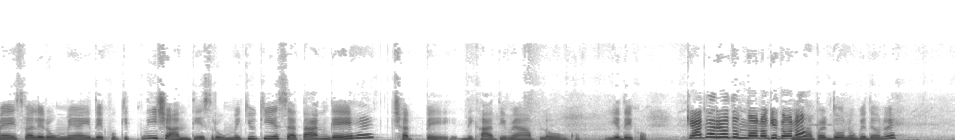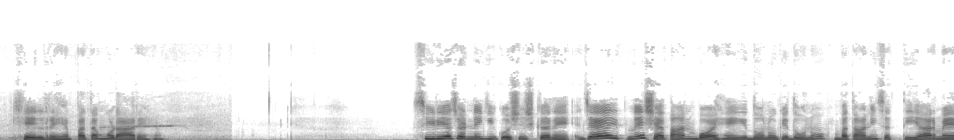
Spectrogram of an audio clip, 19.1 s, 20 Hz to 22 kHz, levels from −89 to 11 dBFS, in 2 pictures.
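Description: No technical faults can be heard anywhere in the audio.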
